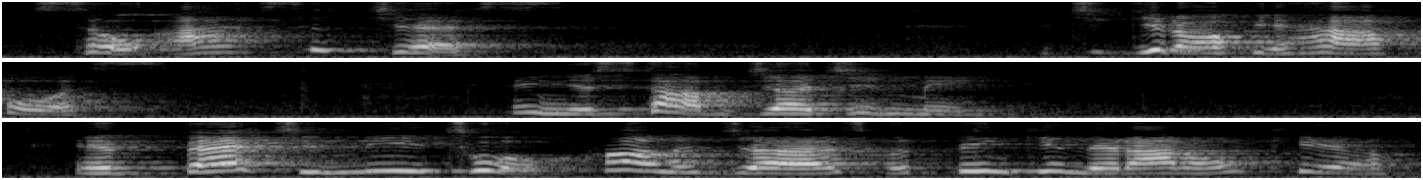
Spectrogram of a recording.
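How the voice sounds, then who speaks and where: A woman's voice: high voice, a little slow, pauses often, fairly bright tone. An actress playing a defensive mother who sternly lectures her son, in a roomy echo. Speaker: actor in a stage play.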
